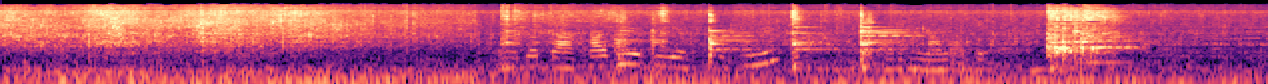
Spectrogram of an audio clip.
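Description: Fish, potato and ash gourd sizzling in hot oil in a karai, loudest in the first two seconds, then quieter as a metal spatula stirs and scrapes against the pan with sharp clicks and short metallic rings. A brief louder burst of noise comes a little after five seconds.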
